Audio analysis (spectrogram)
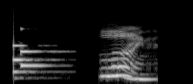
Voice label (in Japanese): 「LINE」女性の声の通知音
